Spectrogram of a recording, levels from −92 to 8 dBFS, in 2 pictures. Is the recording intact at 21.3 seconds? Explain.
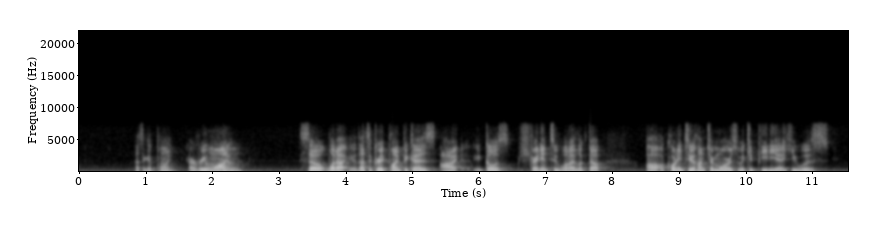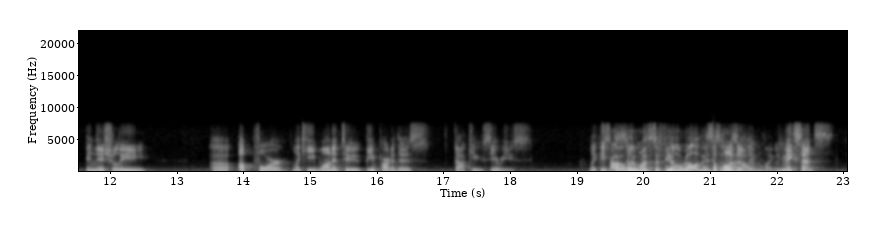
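Yes, the audio is intact at 21.3 seconds, with the speech coming through the AMR wideband (HD Voice) codec at 12.65 kbit/s.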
